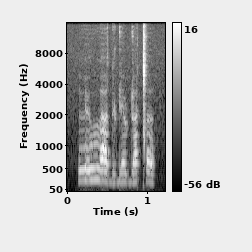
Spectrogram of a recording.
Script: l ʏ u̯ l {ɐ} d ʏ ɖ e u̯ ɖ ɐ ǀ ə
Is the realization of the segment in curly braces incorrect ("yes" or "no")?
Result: no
